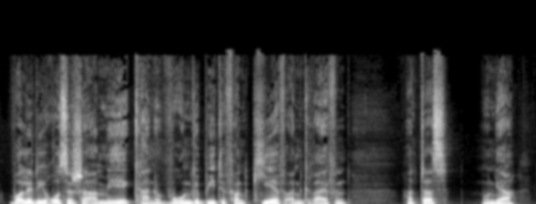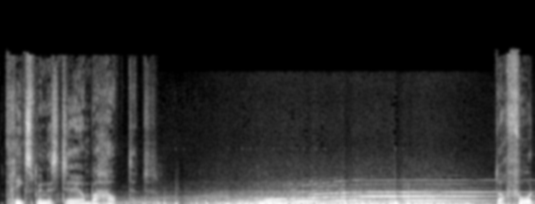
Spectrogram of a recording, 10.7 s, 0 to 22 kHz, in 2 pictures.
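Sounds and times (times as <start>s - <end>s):
speech: 0.1s - 7.1s, 10.3s - 10.7s
civil defense air raid siren wailing over a city: 6.2s - 10.7s.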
